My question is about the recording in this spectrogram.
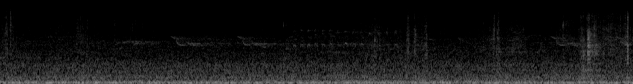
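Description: Steady low outdoor rumble with faint rustling and clicks of papers being handled, and a few short, faint bird chirps about two to three seconds in.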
